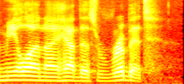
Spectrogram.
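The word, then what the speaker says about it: Robit: I have the Miele and I have this Ribbit. And that's pronounced R-O-B-I-T. That's how that's spelled.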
